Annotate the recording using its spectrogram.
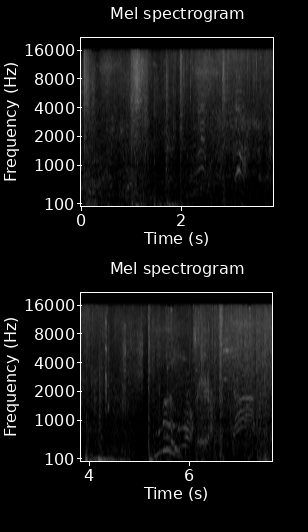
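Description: A blade slashes and strikes flesh with wet thuds.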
